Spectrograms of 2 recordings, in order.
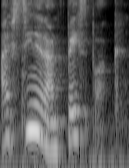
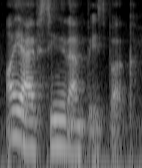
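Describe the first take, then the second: First: It is said with an excited gasp. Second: It is said in a casual, offhand way.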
